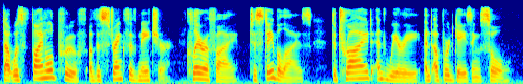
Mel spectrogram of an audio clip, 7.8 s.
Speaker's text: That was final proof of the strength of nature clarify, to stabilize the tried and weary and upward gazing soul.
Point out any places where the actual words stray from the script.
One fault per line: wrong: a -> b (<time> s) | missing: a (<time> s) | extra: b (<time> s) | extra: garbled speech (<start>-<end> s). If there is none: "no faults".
no faults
